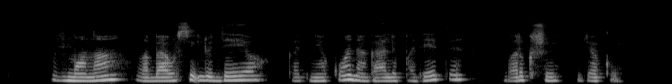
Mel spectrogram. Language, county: Lithuanian, Alytus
